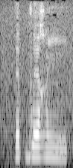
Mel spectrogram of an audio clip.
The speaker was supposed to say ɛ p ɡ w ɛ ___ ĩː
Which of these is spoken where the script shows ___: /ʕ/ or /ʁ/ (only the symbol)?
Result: ʁ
